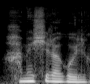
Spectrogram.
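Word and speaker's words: 하메시라고 (חמש): 배에 해당하는 히브리어가 호메시입니다. 똑같은 히브리어를 몸을 달리해서 하메시라고 읽으면 숫자 5가 됩니다.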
